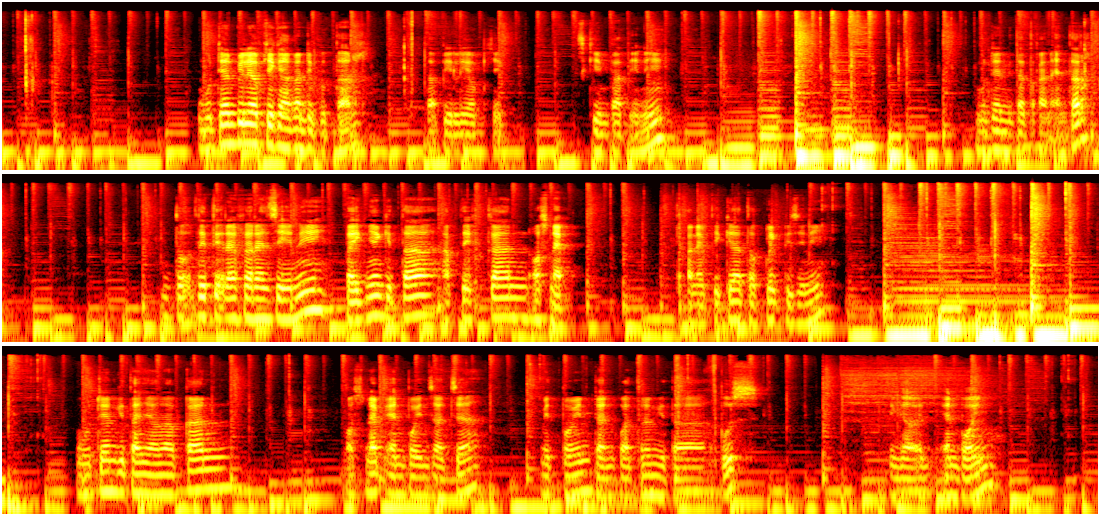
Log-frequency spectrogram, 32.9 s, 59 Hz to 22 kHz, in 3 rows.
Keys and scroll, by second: 0.1 Return, 10.7 Return.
